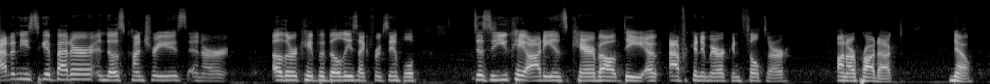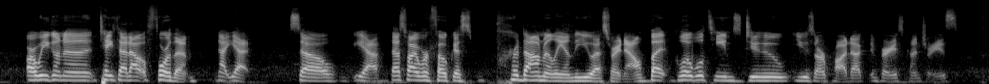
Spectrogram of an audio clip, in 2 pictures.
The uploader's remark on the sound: Live from UNLEASH America in the Workhuman booth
